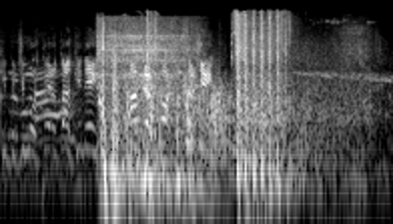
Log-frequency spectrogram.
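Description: Loud bursts of gunfire ring out nearby.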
